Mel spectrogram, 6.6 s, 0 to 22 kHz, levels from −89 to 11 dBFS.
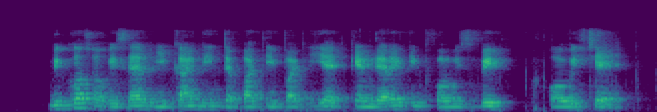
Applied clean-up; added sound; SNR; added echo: neural mask model DeepFilterNet 3.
